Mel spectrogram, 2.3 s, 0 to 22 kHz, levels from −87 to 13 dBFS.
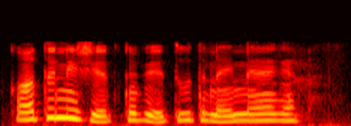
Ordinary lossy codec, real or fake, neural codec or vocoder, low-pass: AAC, 48 kbps; real; none; 5.4 kHz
